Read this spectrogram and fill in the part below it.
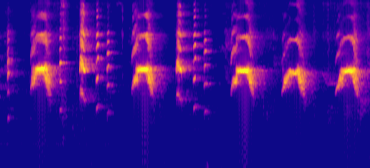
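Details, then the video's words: Long-tailed shrike used to lure idle shrikes into song: seven loud, harsh, slurred notes, alternating with short clicky ones, spaced about half a second apart. "Pancingan Buat Burung Cendet"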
